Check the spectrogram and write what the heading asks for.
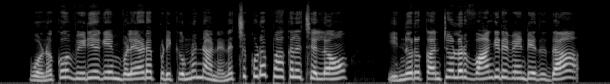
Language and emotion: Tamil, happy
